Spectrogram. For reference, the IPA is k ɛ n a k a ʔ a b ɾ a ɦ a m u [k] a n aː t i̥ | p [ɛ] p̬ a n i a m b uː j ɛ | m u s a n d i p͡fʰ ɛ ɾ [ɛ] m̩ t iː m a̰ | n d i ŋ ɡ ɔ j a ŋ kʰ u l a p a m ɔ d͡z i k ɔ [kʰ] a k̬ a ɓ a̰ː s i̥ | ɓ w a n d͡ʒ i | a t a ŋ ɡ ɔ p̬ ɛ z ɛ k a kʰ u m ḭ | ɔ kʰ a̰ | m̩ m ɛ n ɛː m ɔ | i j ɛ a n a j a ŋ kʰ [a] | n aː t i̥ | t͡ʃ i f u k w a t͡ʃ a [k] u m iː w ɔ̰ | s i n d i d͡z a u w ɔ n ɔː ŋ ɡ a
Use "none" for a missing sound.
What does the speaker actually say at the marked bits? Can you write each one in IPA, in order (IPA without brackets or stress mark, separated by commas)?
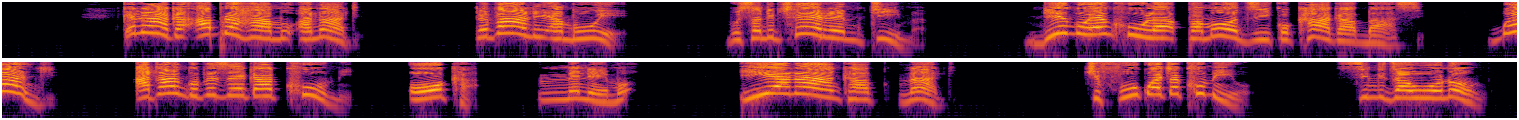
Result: ʔ, ɛ, ɛ, kʰ, a, kʰ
